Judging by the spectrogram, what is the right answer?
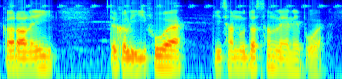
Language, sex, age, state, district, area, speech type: Dogri, male, 18-30, Jammu and Kashmir, Samba, rural, spontaneous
